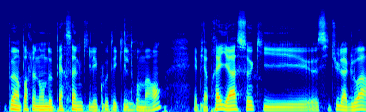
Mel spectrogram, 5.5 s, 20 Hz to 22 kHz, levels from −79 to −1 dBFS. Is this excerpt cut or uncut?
uncut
